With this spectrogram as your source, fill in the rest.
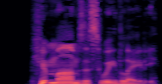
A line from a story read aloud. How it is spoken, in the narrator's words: I chuckled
